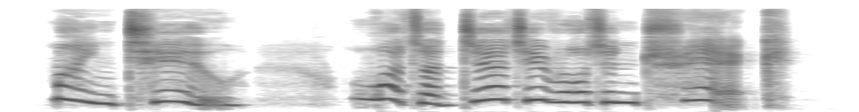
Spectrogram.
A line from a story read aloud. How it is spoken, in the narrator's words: Llewellyn gasped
